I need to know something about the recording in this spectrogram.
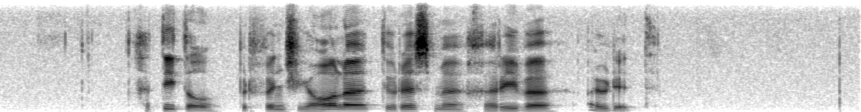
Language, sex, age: Afrikaans, male, 18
